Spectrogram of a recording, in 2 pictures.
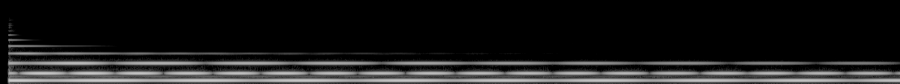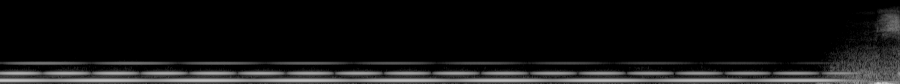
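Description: A singing bowl struck once and left ringing. Its tone wavers in loudness and slowly fades, its higher overtones dying away within the first couple of seconds, until the ringing is cut off shortly before the end.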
